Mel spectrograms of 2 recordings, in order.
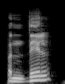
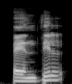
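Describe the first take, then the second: First: "pentil" with a schwa in the first syllable; pentil as young mango. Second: "pentil" with a clear e, péntil, ending on a rise; pentil as bicycle valve. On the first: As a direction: say "pentil" as pəntil, weak first vowel. ("pentil" nganggo e pepet, kaya pentil pelem) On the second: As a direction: say "pentil" as péntil, not with schwa. ("pentil" diucapké péntil, kaya pentil pit) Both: Shown as a demonstration.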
